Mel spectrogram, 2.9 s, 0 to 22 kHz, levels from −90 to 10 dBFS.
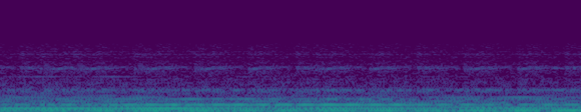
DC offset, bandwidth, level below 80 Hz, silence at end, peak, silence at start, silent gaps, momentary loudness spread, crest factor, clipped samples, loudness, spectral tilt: under 0.1%; 4.7 kHz; -44 dBFS; 0 s; -30 dBFS; 0 s; none; 4 LU; 12 dB; under 0.1%; -43 LUFS; -10 dB/octave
